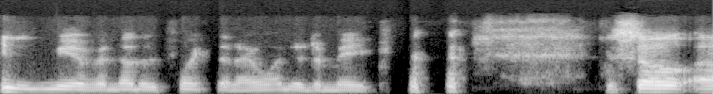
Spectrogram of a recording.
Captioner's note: chuckles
